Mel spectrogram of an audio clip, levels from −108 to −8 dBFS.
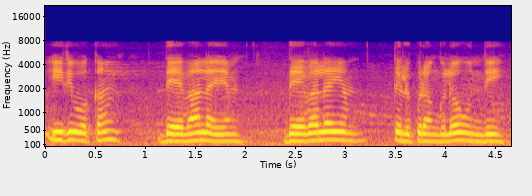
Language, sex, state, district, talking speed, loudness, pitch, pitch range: Telugu, female, Telangana, Hyderabad, 90 wpm, -12 LUFS, 205 Hz, 195-225 Hz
